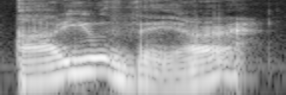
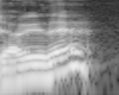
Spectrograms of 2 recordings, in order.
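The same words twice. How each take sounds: First: Very slow, stretched mock British accent; attempted English accent. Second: Said in the usual way. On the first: Shown as a demonstration. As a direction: draw it out in a bad English accent. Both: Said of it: "let me speak in the English accent".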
